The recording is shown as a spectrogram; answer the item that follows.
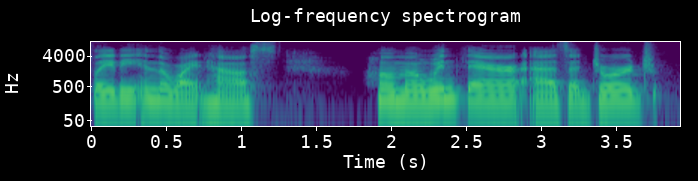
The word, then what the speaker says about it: Huma: For those of you who don't know, and many people pronounce her name Huma, but it's actually Homa, which I've learned by listening to her say it.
